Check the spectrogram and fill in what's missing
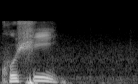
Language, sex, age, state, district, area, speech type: Gujarati, male, 30-45, Gujarat, Ahmedabad, urban, read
